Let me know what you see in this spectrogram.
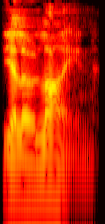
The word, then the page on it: yellow line: English; British English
